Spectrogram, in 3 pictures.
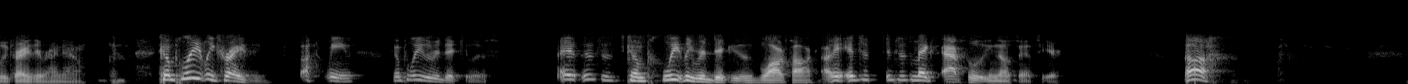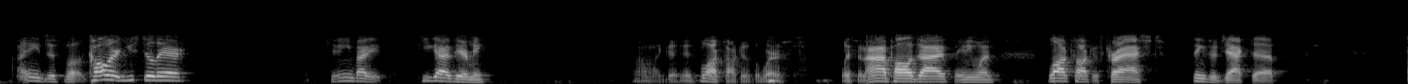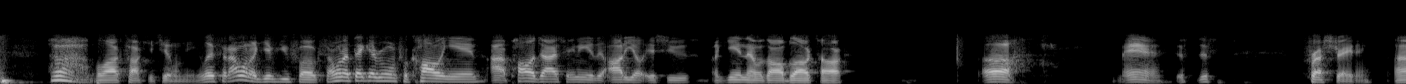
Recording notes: Tonight live at 7pm eastern. I will also take live callers!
